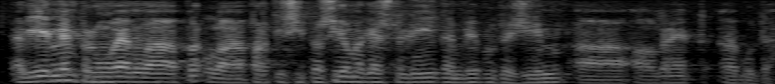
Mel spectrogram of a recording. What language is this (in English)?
Catalan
